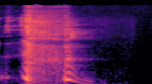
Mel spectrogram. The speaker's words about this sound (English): That was a weed cough. But. That was coronavirus.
